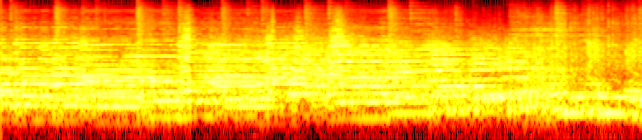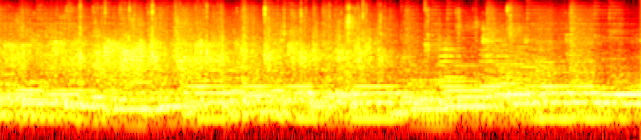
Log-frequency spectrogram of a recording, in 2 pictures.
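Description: High school jazz big band playing live: saxophones and brass in clear ensemble lines, moving about halfway through into a denser, noisier passage over lower held notes.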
